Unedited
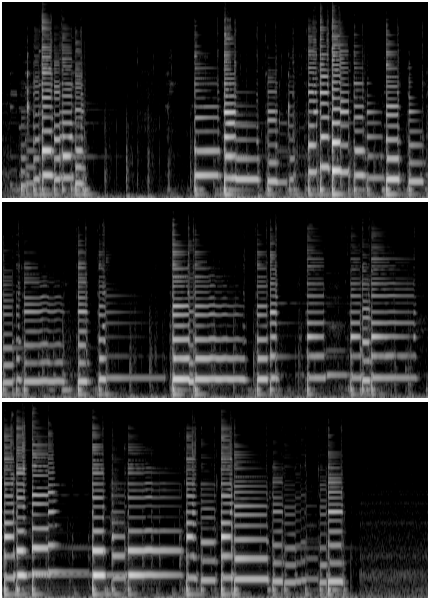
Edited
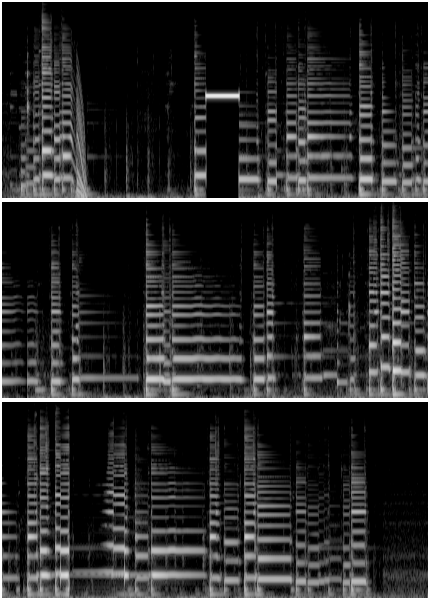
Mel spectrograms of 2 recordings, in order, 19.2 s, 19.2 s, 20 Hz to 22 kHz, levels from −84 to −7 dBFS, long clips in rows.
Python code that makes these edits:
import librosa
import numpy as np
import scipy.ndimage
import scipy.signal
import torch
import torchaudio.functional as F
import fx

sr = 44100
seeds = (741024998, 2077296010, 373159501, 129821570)

y = fx.edit(x, sr, fx.tape_stop(start_s=1.02, length_s=0.25),
    fx.bleep(start_s=3.05, length_s=0.5, hz=3090.0, db=-8.5),
    fx.swap(start_s=4.11, length_s=1.63, other_s=11.46, other_length_s=1.23),
    fx.fade_out_span(start_s=6.67, length_s=0.49),
    fx.stretch_span(start_s=9.15, length_s=0.7, factor=1.5),
    fx.reverse_span(start_s=13.3, length_s=0.96), tone=tone)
